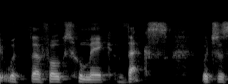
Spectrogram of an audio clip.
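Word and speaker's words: Vaex: worked very closely with the folks who make vex which is spelled v-a-e-x to to scale the the data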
